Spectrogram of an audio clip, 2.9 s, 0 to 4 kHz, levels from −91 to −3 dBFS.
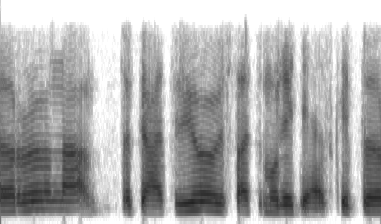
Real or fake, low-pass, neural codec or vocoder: real; 3.6 kHz; none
